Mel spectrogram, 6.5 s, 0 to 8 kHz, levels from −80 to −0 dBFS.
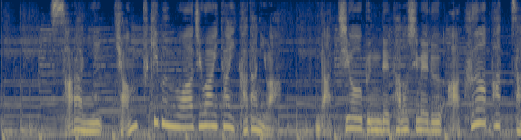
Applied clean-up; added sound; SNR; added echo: none; none; none; none.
